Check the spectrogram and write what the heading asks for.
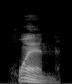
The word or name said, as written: when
